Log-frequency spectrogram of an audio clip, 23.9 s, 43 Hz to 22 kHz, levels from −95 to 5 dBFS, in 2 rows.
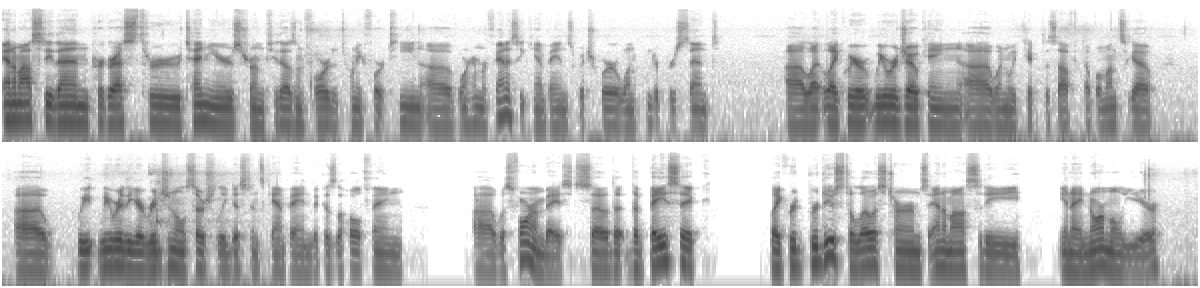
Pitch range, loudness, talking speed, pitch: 95-105 Hz, -32 LUFS, 170 wpm, 100 Hz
